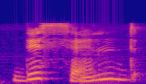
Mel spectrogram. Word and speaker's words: descend: We have the first one is descend. Yes, we have C here. It's a silent C.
